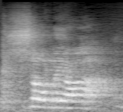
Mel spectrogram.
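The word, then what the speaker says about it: סֹלְלָה: It's C-O-L-E-L-A-H. That's pronounced like S-A. So it's the word soleah.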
